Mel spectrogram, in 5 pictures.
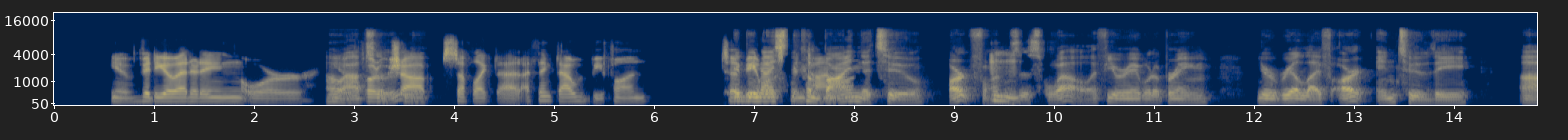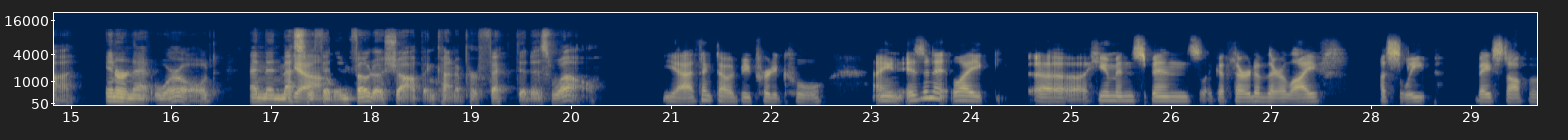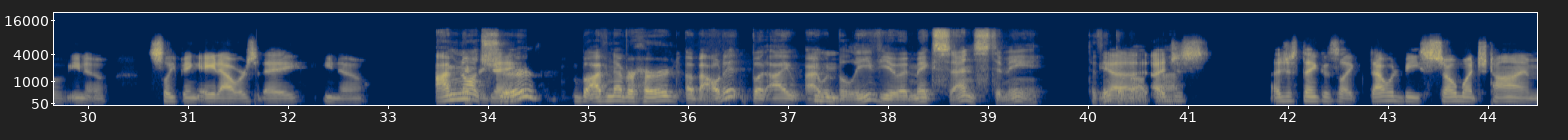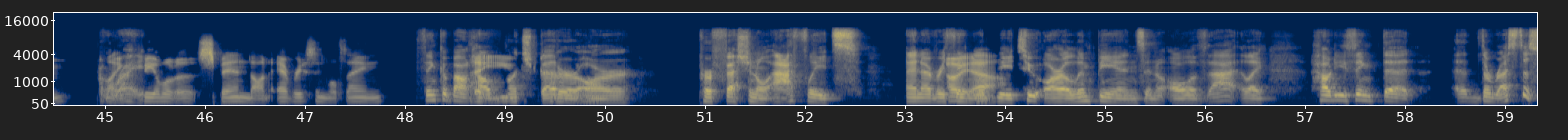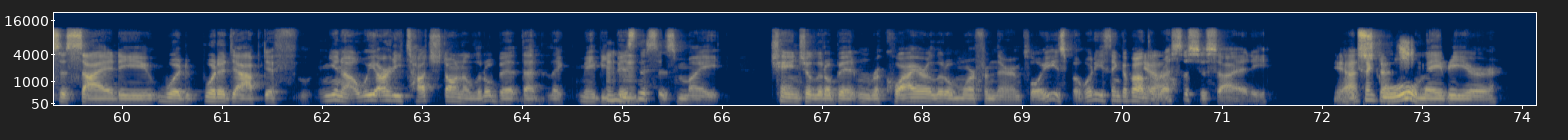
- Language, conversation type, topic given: English, unstructured, How would you prioritize your day without needing to sleep?
- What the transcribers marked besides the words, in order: other background noise; tapping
